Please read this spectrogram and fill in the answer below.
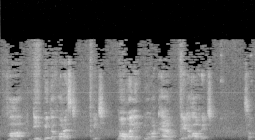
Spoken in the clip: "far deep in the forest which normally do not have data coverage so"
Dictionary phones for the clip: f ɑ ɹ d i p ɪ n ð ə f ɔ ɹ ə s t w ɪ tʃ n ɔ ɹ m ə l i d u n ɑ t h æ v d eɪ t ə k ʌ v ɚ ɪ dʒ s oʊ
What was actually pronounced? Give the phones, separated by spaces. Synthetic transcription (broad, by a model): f ɑ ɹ d i p ɪ n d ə f ɔ ɹ ə s t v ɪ tʃ n ɔ ɹ m ə l i d u n ɑ t h æ v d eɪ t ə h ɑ ʊ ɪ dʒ s oʊ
